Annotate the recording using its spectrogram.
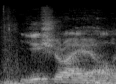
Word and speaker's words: Yisrael: Yisrael is the way it's pronounced.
